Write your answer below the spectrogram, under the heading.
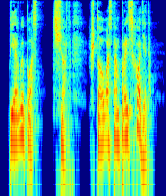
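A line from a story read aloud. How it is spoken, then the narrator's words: Barking into radio. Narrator (Russian): Рявкнул он в рацию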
